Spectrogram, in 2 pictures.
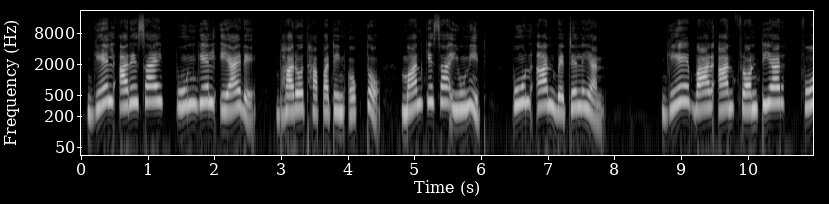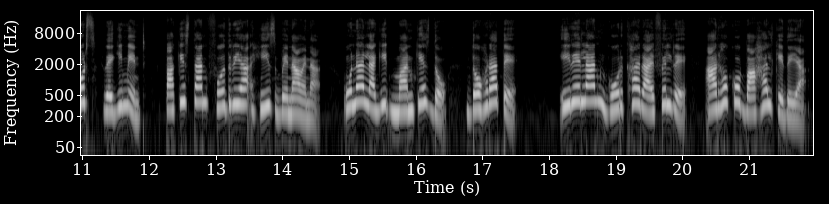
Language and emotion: Santali, neutral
